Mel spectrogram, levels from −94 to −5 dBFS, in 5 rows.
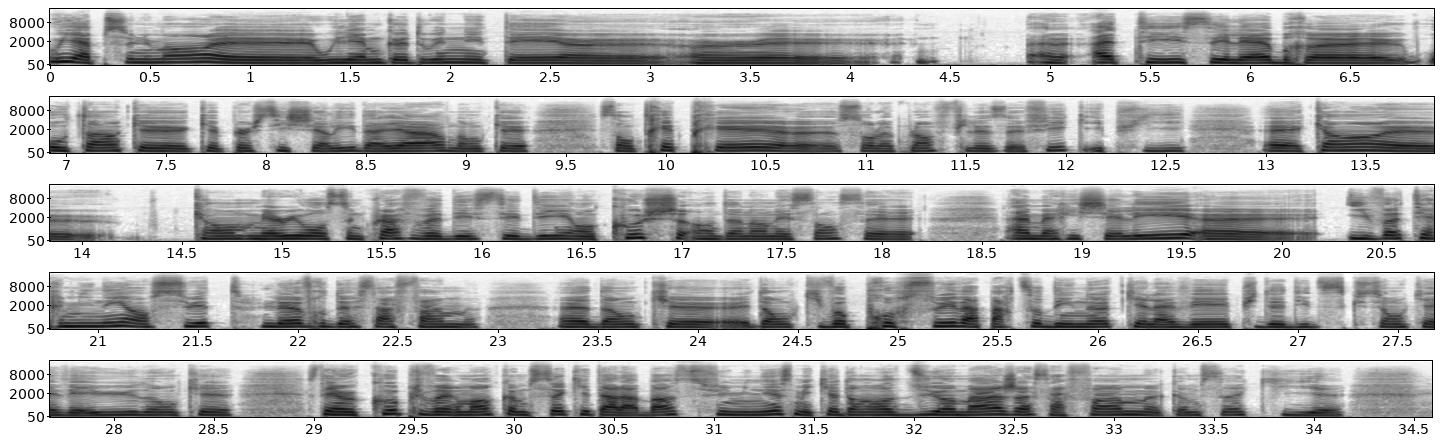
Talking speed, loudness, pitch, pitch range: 180 wpm, -18 LUFS, 195 Hz, 180-210 Hz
